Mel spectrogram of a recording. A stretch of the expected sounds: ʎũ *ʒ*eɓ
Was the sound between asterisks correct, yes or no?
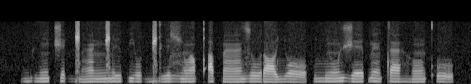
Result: yes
